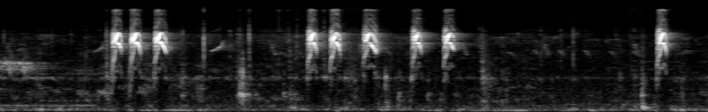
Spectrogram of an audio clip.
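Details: Brown-throated sunbird singing for a cage-bird training recording: bursts of three to five piercing, high, metallic chips spaced evenly, then a single isolated chip, over soft low background rumble.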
